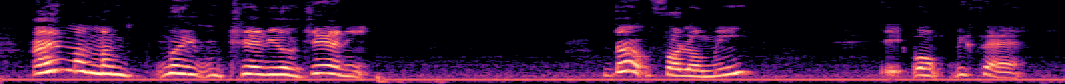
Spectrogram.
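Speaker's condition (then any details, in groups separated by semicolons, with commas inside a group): Cerebral palsy; mild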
